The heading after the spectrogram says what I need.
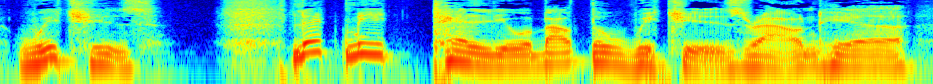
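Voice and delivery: very slow, weighty announcement; portentous old wizard. Acted. Ridcully about to lecture companions on witches, portentously. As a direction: draw it out like a dire warning.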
